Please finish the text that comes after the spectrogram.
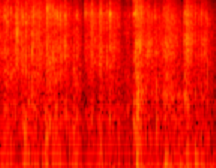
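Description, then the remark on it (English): Game tokens are shuffled around in a bag during a card game, making a continuous rustling and soft clicking clatter with small sharp bumps throughout, no voices present. “Nice and shuffled up.”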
